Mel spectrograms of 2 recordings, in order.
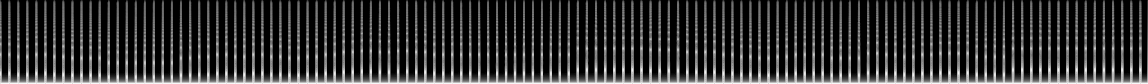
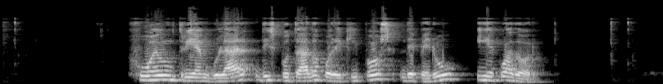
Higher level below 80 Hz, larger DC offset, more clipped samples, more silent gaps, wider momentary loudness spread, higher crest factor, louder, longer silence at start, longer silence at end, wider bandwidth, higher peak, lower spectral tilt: first, -12 dBFS vs -56 dBFS; neither; first, 90% vs under 0.1%; neither; second, 1 LU vs 14 LU; second, 2 dB vs 14 dB; about the same, -10 LUFS vs -11 LUFS; second, 0 s vs 1.3 s; second, 0 s vs 1.2 s; first, over 20 kHz vs 15.5 kHz; about the same, 0 dBFS vs 0 dBFS; about the same, -4.5 dB/octave vs -3.5 dB/octave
